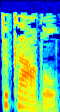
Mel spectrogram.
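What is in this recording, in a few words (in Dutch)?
"de kabel", Dutch; Natuur samenvatting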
